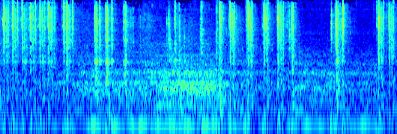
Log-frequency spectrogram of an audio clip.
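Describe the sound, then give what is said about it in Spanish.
An official types a report on a typewriter: many rapid, sharp keystrokes clatter in irregular bursts separated by brief pauses, steady and fairly quiet throughout. “Cambia de línea varias veces y continúa escribiendo.”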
